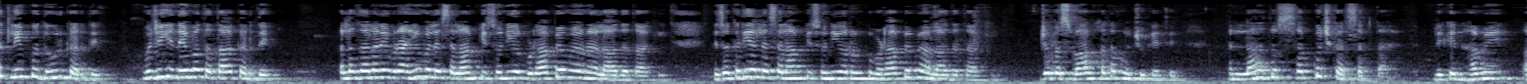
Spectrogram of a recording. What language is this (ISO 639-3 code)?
urd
